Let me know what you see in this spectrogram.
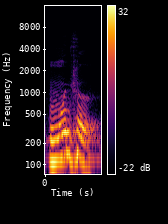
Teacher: পাশাপাশি আমরা দেখছি মধু, লিখি আমরা মধ হসু মধু সব জায়গাতেই, কিন্তু আমরা বলি কি মধু, অর্থাৎ সেখানে হয়ে যায় ওটা, অধ্বনিটা হয়ে যাচ্ছে ও ধ্বনি। কেন হয়ে যাচ্ছে না, এটা হচ্ছে একই রকমভাবে এই অন্য ভাষাগোষ্ঠীর প্রভাবের ফলেই আমরা দেখতে পাচ্ছি অধ্বনিটা ও ধ্বনিতে পরিবর্তিত হয়ে যাচ্ছে।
